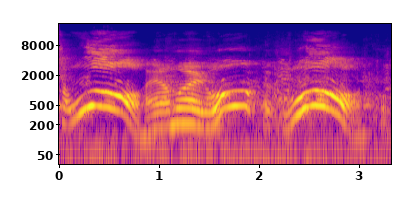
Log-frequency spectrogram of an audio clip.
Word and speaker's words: Louisville: I was like, oh, I landed over at Muhammad Ali International, drove through Louisville and they're like, IT'S PRONOUNCED LOUISVILLE.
